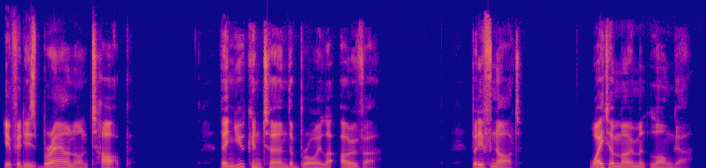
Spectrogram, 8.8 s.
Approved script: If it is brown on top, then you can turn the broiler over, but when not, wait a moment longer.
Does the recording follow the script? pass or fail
fail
